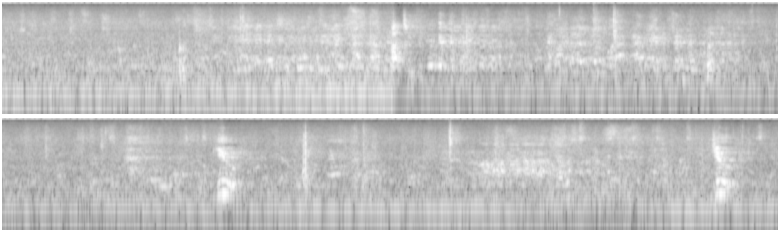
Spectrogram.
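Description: A crowd murmurs and chatters in a large room.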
